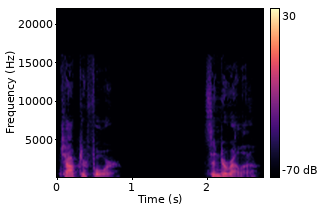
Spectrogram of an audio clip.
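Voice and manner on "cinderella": usual speaking voice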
